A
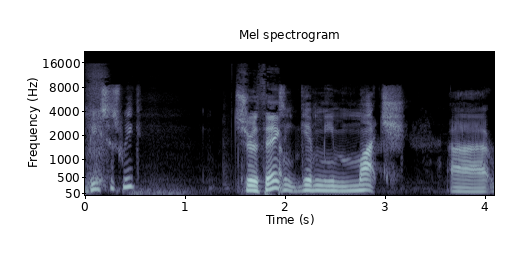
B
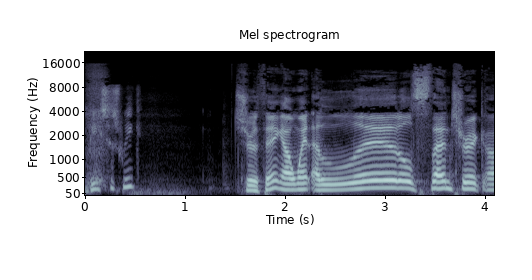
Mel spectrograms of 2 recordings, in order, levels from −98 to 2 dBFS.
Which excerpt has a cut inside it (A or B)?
A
